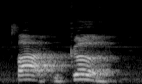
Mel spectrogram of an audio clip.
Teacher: Rede, dente, pedra, podre. Baixa, elevação do dorso praticamente não existe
